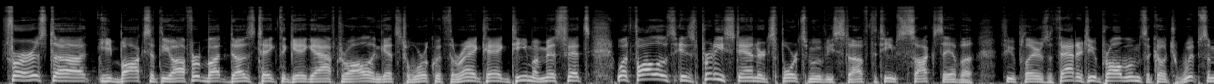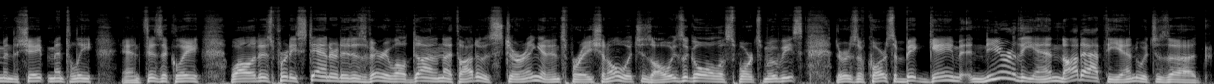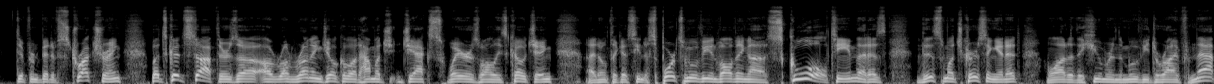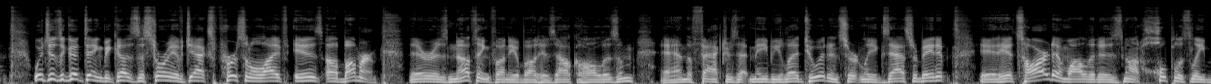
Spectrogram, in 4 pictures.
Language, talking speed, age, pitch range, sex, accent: English, 235 wpm, 40-59, 115-155 Hz, male, American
